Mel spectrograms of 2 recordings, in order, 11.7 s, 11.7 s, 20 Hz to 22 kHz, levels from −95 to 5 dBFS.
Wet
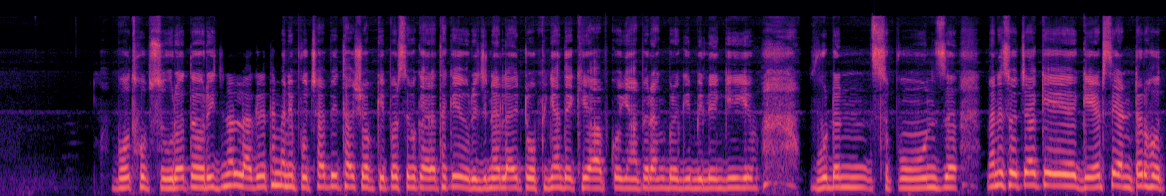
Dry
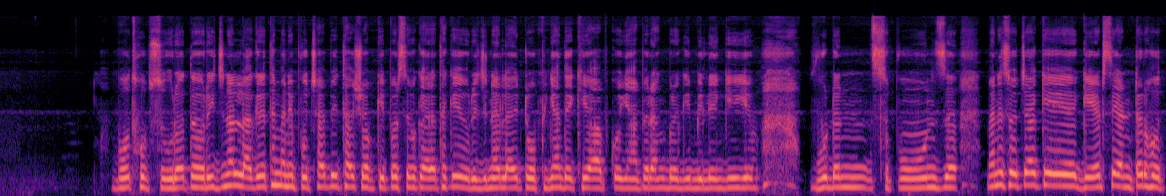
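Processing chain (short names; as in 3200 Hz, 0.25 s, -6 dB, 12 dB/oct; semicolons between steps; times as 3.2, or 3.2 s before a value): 2.18–2.82 LPF 1400 Hz -> 2400 Hz 12 dB/oct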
